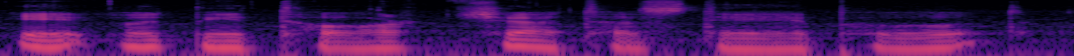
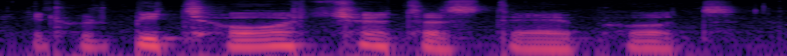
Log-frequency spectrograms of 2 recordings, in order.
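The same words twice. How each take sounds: First: Scottish accent, slow and deliberate; retry it in Scottish accent, slowly; slower Scottish accent. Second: A rough Scottish accent, out of practice. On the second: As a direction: try the line in a Scottish accent. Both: Shown as a demonstration. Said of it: "my Scottish voice is not in shape".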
